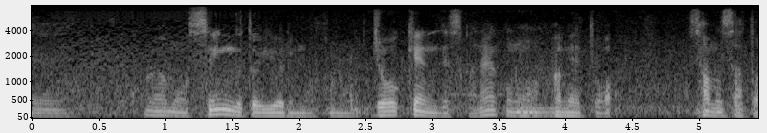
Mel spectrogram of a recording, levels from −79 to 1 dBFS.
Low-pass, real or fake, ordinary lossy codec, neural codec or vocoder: 7.2 kHz; real; Opus, 16 kbps; none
